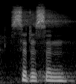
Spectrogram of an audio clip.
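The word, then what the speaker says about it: CSDH/SCHN: we had the joint ACH citizen that is how you can pronounce csdhschn the joint ACH citizen conference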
